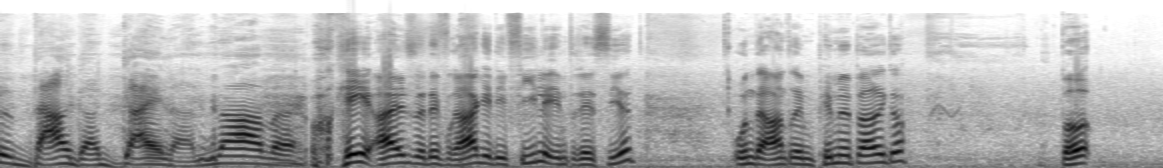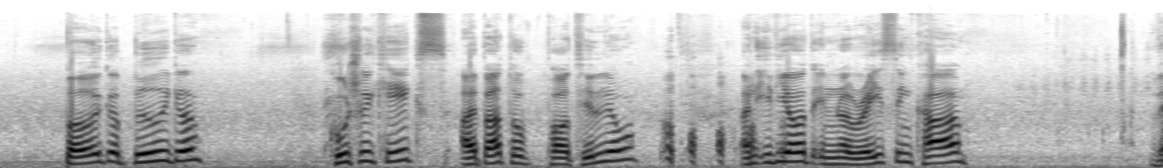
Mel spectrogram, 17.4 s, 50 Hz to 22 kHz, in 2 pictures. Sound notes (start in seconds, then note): 6.9 laughter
